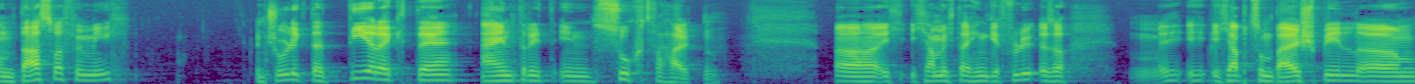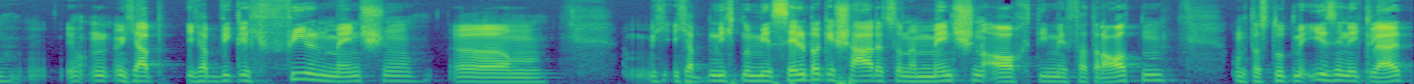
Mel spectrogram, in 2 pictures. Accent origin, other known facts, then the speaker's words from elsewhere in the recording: Austria; also born or lived in Romania; Ich bin geboren in Rumänien, war circa ein, eineinhalb, zwei Jahre alt als wir nach Österreich kamen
